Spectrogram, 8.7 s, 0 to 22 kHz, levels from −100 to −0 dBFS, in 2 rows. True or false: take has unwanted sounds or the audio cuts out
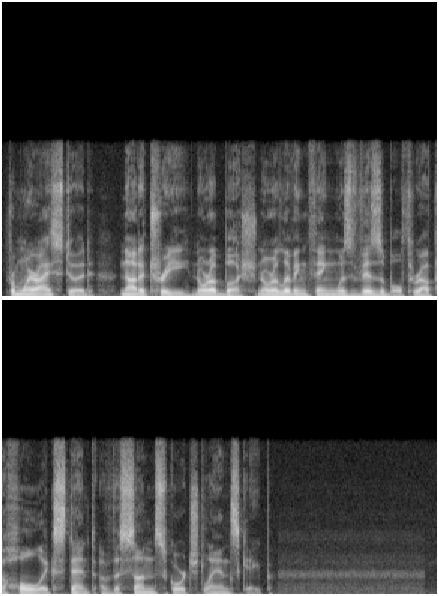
false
